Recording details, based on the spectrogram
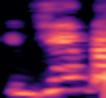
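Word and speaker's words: ج: জিম তো আমি বলছি উচ্চারণ সহজে বোঝার জন্য আমি বলছি যে বাংলাতে বর্গীয় জয়ের মতো, কিন্তু পুরোপুরি বর্গীয় জ না। এই উচ্চারণটার মধ্যে আরেকটু আপডেটের বিষয় আছে।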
